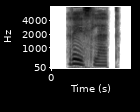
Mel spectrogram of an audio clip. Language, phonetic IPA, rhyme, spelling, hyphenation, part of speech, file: Hungarian, [ˈreːslɛt], -ɛt, részlet, rész‧let, noun, Hu-részlet.ogg
- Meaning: 1. detail 2. installment (a portion of a debt, or sum of money, which is divided into portions that are made payable at different times)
